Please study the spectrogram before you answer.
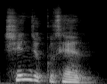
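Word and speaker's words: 新宿線: 한자를 분석해보면 이거는 세신, 이거는 잘수 해서 세신은 음독으로 신이라고 읽어요. 똑같죠? 잘수도 음독으로 슈구. 똑같죠? 한국어랑. 그래서 근데 슈구가 이 타그마가 돼서 주구가 돼요. 그래서 신주구라고 있습니다. 한번 따라 읽어볼게요. 신주쿠센.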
